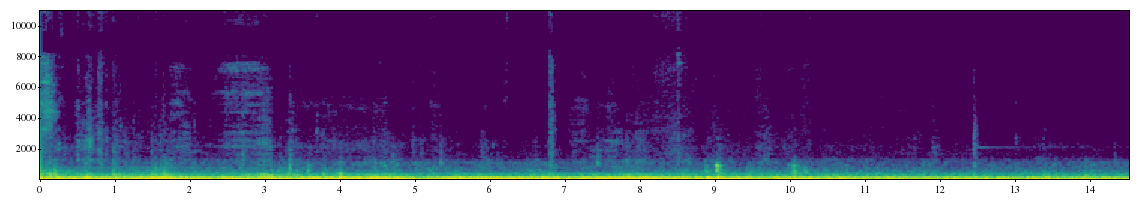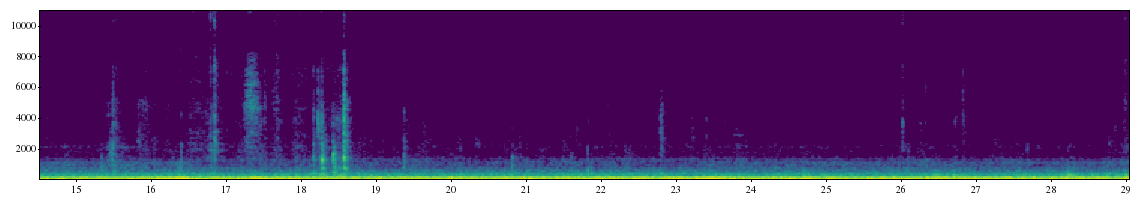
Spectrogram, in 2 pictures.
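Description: Steady low rumble of a passenger train heard from inside the carriage while it runs along the track, with occasional short clicks and knocks.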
